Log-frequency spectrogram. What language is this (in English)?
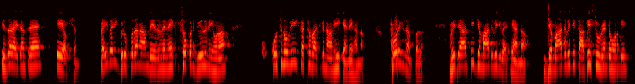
Punjabi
